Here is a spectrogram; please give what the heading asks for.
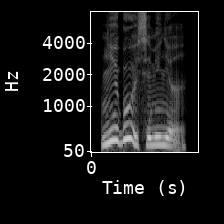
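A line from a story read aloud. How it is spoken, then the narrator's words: Sudden drawl, dragon. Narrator (Russian): Вдруг протянул дракон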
